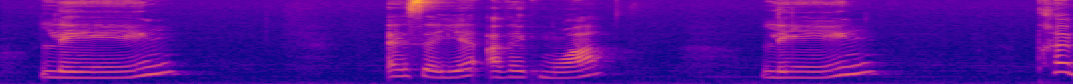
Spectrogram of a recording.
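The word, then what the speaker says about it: 零: Et en lisant, il faut faire attention à la prononciation et au ton. On commence par lire le 0. Ling.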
